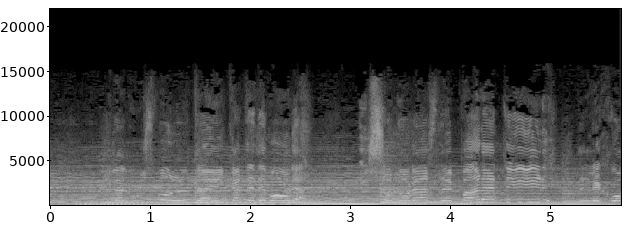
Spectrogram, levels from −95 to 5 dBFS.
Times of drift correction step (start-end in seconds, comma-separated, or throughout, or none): none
